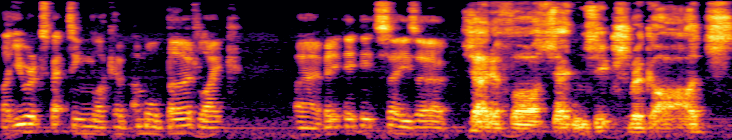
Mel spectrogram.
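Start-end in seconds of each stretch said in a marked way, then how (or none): 4.6-7.3 very low, heavy, slow orc-like monster voice. Voicing a creature in a tabletop game, deep orc-like voice. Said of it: "so it says in a deep voice, uh, which sounds more like an orc".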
